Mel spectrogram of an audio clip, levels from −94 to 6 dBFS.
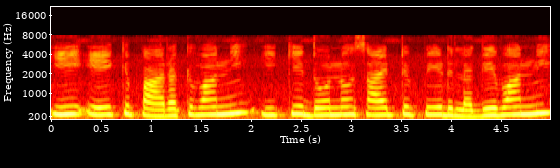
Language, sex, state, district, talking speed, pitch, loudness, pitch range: Bhojpuri, female, Bihar, East Champaran, 120 wpm, 255 Hz, -12 LUFS, 245-270 Hz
